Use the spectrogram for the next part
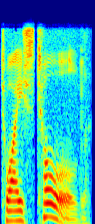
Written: twice-told

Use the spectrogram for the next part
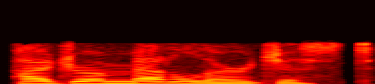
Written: hydrometallurgist

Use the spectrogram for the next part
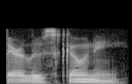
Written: Berlusconi

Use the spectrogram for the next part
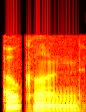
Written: Oakland

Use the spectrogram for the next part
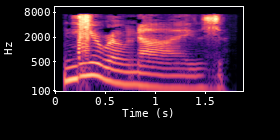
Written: neronize

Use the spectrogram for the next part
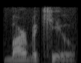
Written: barbecue

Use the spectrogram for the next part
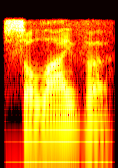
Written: saliva

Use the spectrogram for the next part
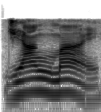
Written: Chiang Mai

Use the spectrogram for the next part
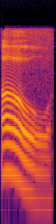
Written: owe

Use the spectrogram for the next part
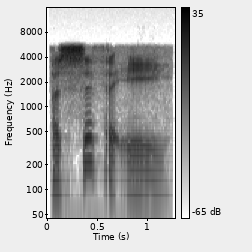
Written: Pasiphae

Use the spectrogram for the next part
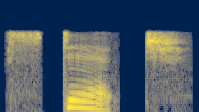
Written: stitch

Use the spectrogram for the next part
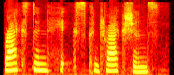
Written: Braxton Hicks contractions

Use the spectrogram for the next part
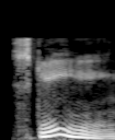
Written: skiing

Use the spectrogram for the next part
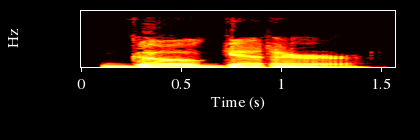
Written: go-getter

